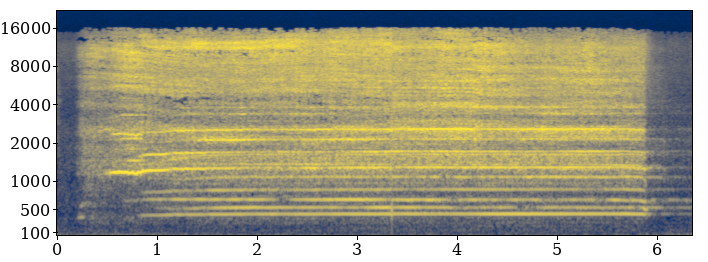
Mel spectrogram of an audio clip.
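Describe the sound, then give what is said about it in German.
A paddle steamer carrying 200 passengers on the Elbe, heading from Lauenburg to Bleckede, blows its steam whistle from mid-river to greet Lauenburg: one long, loud, sustained blast of about five seconds, a rich chord with breathy hiss, starting and stopping abruptly with no talking. “Schon legt er ab mit 200 Passagieren an Bord, dampft nach Bleckede und von der Mitte der Elbe grüßt er noch einmal unüberhörbar Lauenburg, die alte Schifferstadt.”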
